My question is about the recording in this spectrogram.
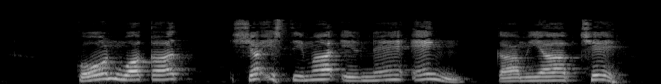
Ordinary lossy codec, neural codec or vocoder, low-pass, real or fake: MP3, 32 kbps; none; 10.8 kHz; real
